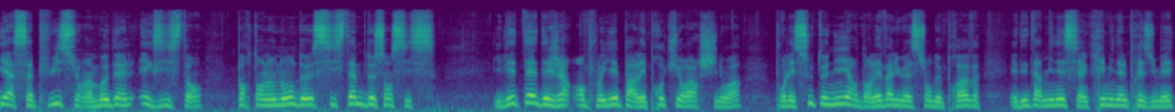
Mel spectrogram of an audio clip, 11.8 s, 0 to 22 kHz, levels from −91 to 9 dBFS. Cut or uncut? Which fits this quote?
uncut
